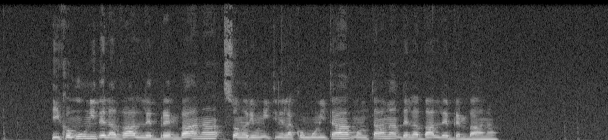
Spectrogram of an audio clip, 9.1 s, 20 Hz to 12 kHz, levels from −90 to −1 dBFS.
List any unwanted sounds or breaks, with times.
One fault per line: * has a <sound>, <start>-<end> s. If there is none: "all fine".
all fine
